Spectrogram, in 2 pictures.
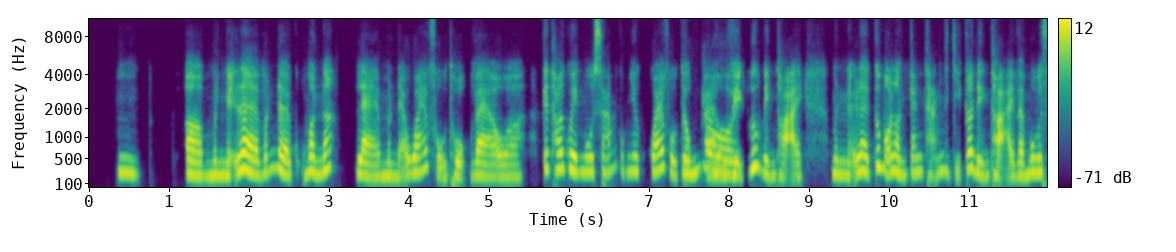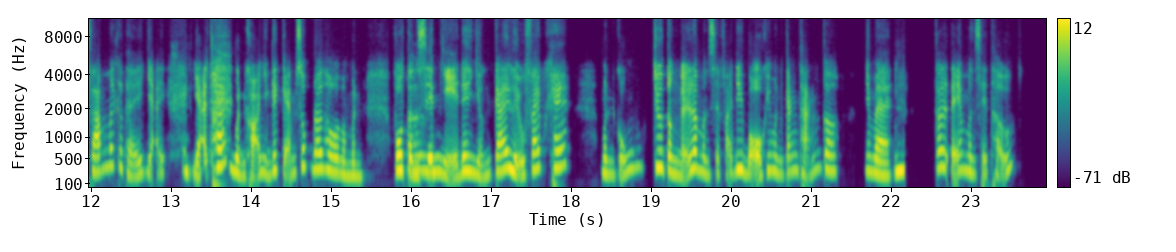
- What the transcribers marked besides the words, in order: laugh; other background noise; tapping
- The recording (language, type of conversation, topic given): Vietnamese, advice, Làm sao để hạn chế mua sắm những thứ mình không cần mỗi tháng?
